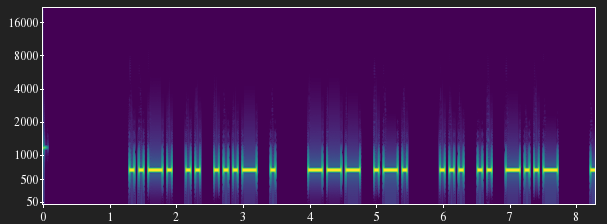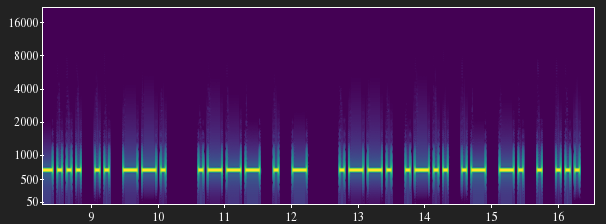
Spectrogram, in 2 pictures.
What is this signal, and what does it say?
Morse code, heard as a keyed tone, about 17 wpm, 700 Hz. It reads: FIVE OR SIX BIG JET PLANES
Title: Pangram Challenge v2 - 17wpm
